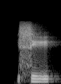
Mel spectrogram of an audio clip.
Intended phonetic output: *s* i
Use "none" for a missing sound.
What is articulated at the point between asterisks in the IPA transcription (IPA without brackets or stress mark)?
s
